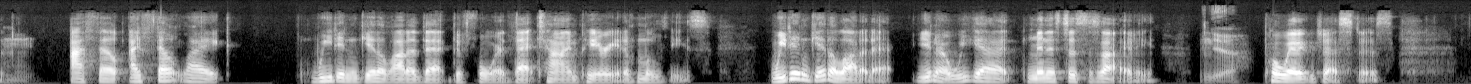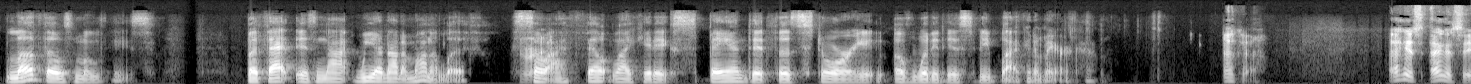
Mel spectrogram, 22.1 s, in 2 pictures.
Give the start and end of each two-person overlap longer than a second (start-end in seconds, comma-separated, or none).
none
